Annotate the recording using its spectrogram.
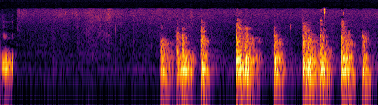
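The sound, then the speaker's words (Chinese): Fireworks set off outside at night at a holiday resort hotel bang in a rapid, irregular run of about nine muffled booms after a brief pop and a few seconds of near silence, each burst loud and broad-sounding. “我发现现在发现这种住这种度假宾馆的不好的地方，现在还在放烟花，这都几点了？”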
